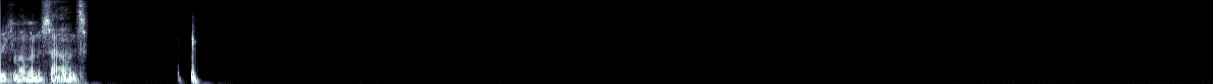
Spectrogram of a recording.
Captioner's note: silence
